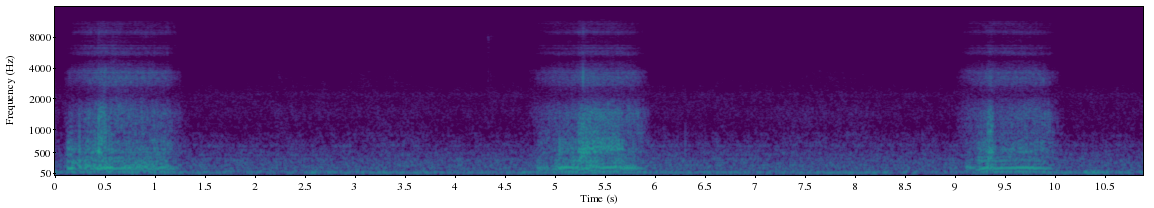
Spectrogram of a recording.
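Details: Three loud rattling snores, one with each inhalation, about 14 a minute, with quiet breathing between; heavy snoring in a sleeping Pomeranian dog.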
